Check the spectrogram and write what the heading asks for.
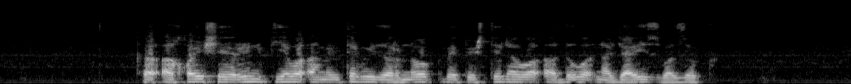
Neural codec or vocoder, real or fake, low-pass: none; real; 7.2 kHz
